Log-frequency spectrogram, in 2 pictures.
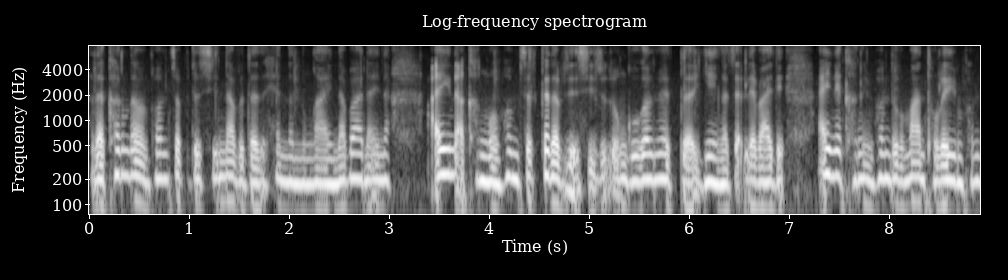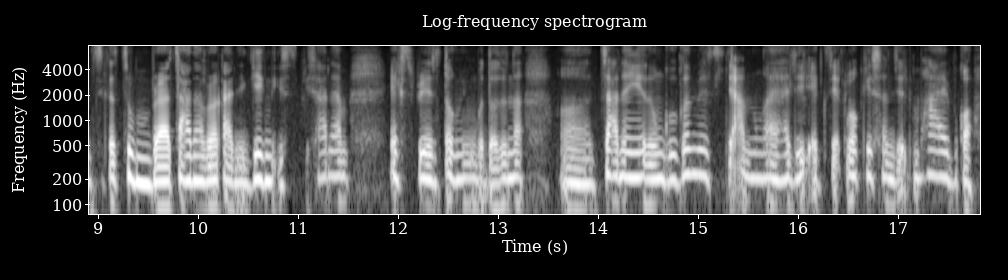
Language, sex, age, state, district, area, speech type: Manipuri, female, 30-45, Manipur, Thoubal, rural, spontaneous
